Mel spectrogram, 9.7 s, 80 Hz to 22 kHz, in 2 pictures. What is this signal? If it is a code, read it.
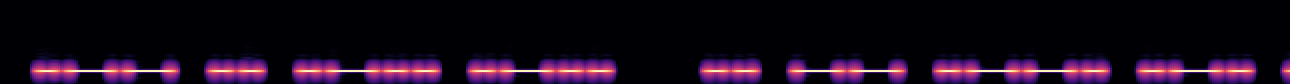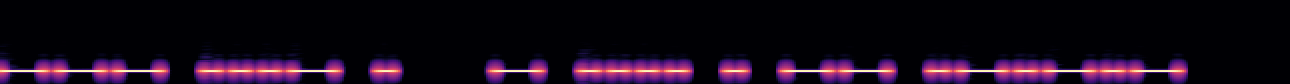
Morse code, heard as a keyed tone, about 22 wpm, 700 Hz. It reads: WILL IMPROVE THEM.
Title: Sentences from Top 1000 Words - Review Part 5 - 22wpm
